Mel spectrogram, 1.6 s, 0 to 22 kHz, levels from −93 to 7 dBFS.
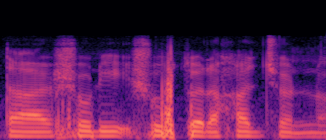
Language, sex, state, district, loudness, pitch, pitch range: Bengali, male, West Bengal, Jhargram, -23 LUFS, 125 Hz, 120-130 Hz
